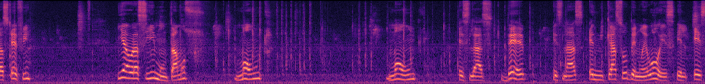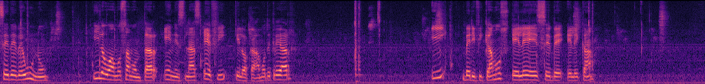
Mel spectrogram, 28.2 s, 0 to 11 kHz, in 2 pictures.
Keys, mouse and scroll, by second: 3.2-5.8 typing, 6.8-11.9 typing, 12.9 typing, 14.3 typing, 15.6 typing, 17.6-18.0 typing, 21.0 Return, 22.5-25.6 typing.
